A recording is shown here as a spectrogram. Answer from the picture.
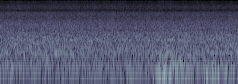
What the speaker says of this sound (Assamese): নেৰানেপেৰা বৰষুণ ধুমুহা আৰম্ভ হৈছে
